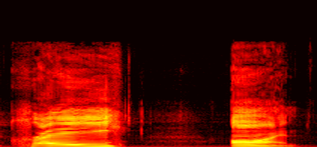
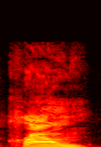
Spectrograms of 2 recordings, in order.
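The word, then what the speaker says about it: crayon: to talk like this I pronounce this as a cray on okay please understand this is so this is a cray on I do not pronounce this as a crown okay it's not a crown okay I know some people do I'm sorry that's not me so uh we're going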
